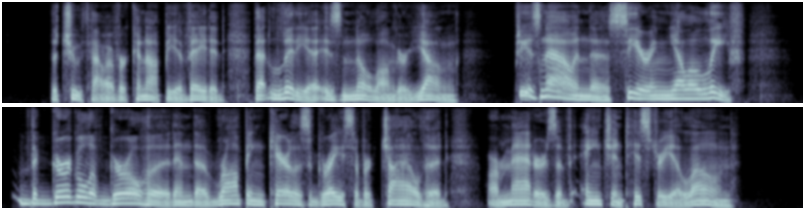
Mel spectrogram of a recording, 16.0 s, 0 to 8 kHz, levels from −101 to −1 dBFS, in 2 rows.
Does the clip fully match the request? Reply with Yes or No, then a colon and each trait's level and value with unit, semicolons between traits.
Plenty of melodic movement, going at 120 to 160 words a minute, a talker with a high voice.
No: wide, 5.7 semitones; average, 145 wpm; low, 105 Hz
